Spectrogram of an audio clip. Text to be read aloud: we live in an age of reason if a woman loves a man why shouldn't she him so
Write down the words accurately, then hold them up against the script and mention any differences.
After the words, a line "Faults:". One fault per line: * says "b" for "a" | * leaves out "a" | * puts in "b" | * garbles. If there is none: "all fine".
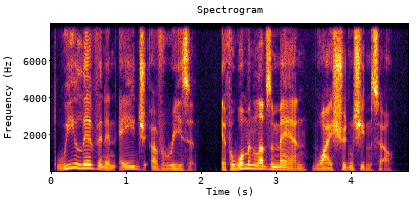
we live in an age of reason if a woman loves a man why shouldn't she him so
Faults:
all fine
